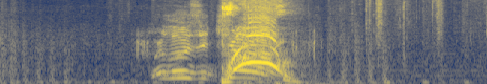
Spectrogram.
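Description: A man shouts loudly into a microphone.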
